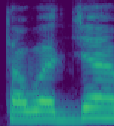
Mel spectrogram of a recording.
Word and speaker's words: توجہ: یہ لفظ توجہ ہے، اس کو اکثر لوگ توجہ بولتے ہیں، یعنی جیم پر زبر بولتے ہیں، جبکہ جیم پر پیش ہے، یعنی صحیح تلفظ ہے توجہ۔ توجہ کا لفظ وجہ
